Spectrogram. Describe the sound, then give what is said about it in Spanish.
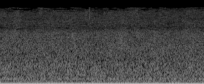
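Light rain runs down the glass of a skylight, a dense, even hiss that stays constant in level throughout with no distinct drops or voices. “una fina lluvia comenzó a resbalar por los cristales del tragaluz”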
